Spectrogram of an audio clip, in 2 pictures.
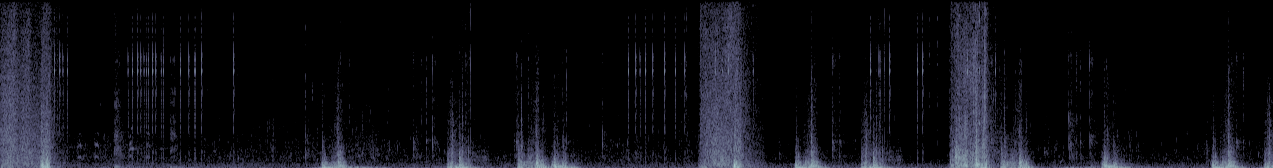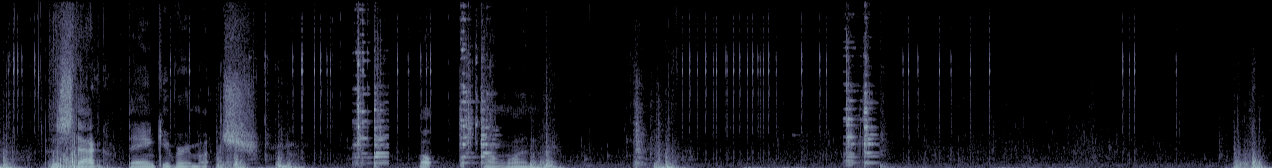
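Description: Game items click and clatter as they are moved.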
